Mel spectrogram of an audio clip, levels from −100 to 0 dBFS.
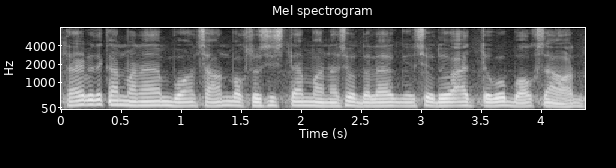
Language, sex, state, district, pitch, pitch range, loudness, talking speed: Chakma, male, Tripura, Unakoti, 135 Hz, 130-145 Hz, -13 LUFS, 235 wpm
